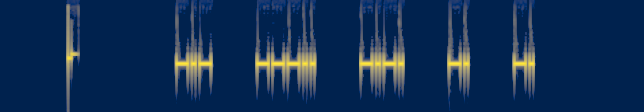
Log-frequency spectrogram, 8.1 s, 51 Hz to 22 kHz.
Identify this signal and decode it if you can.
Morse code, heard as a keyed tone, about 25 wpm, spaced as for 12 wpm, 700 Hz. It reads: K8CNN
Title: USA Call Signs - 4x Character Spacing - 25wpm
